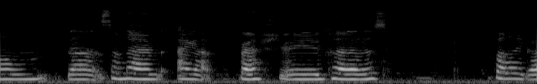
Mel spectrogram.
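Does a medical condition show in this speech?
Yes: cerebral palsy.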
